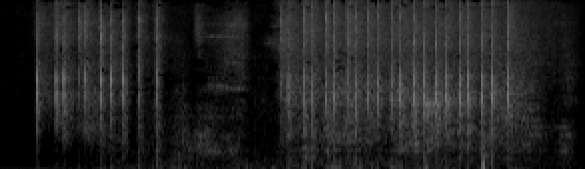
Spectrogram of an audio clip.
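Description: An isolated drum track playing on its own, with the rest of the song muted: a few sharp hits in the first second, then from about two seconds in a fast, dense run of hits at about ten a second.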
